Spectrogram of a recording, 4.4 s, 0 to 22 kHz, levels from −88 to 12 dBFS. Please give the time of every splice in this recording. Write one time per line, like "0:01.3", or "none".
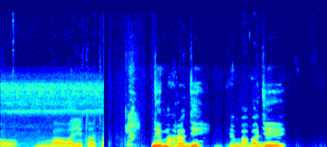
0:02.0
